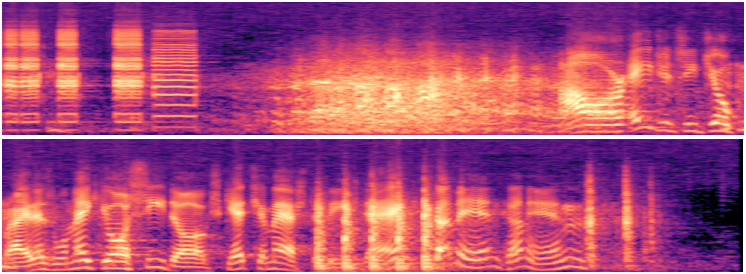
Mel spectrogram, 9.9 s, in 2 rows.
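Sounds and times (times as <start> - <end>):
speech: 0.0 - 1.2, 1.8 - 9.2
office intercom buzzer: 0.0 - 1.5
laughter: 1.4 - 5.6.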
